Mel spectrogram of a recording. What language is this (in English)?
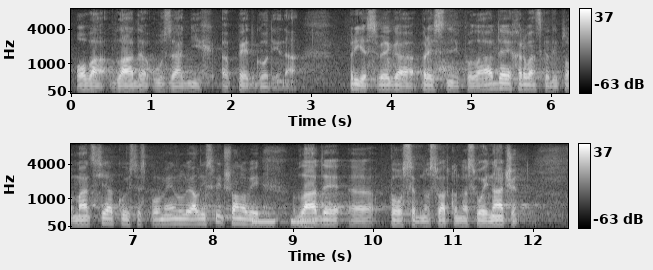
Croatian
